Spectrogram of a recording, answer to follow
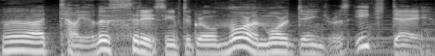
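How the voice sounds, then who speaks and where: An actor playing a breezy, naive-seeming rich socialite with a casual, affable manner in a radio drama. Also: male voice, medium pitch, lively intonation, normal speed, soft background music, close to an everyday voice. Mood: feigning naivety.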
